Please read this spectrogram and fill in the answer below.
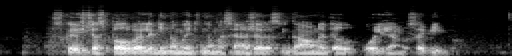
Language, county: Lithuanian, Vilnius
